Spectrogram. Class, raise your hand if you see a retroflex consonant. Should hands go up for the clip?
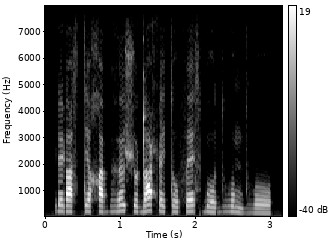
yes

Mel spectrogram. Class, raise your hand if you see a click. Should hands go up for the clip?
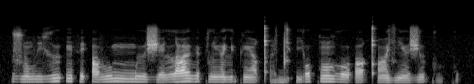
no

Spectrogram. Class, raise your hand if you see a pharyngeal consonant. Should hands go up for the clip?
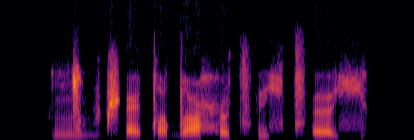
yes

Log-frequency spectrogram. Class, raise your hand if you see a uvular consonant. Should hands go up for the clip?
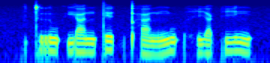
no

